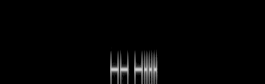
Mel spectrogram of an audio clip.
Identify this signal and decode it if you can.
Morse code, heard as a keyed tone, about 50 wpm, 700 Hz. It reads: MB
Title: Canadian Provinces and Territories 50wpm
